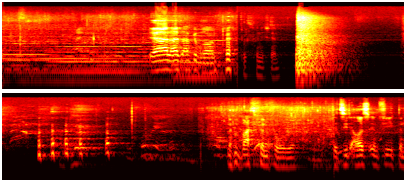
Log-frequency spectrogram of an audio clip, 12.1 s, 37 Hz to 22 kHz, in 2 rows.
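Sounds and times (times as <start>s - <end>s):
loud bang: 4.4s - 5.3s.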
